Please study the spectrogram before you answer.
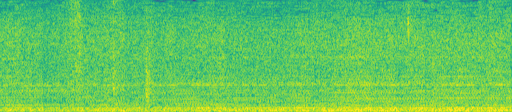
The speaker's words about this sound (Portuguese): Apertem os cintos, coloquem o celular no modo avião e deixem a poltrona na vertical, porque o avião já vai decolar.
